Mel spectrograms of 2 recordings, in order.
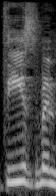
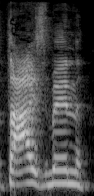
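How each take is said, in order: First: The first syllable does not rhyme with Heisman. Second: The first syllable rhymes with Heisman. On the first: This is the family's original pronunciation. "let's change your name from" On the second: This version was chosen to match the trophy. "so you can be the Heisman Trophy"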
